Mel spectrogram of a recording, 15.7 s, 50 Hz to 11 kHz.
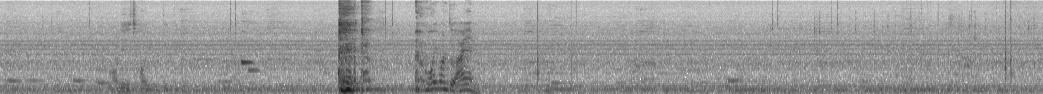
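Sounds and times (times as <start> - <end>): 
steady hum: 0.0 - 15.6
speech: 1.8 - 2.9, 6.4 - 7.3
typing on a computer keyboard during a call: 11.6 - 15.3.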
